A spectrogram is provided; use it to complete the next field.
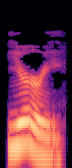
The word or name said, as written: urey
